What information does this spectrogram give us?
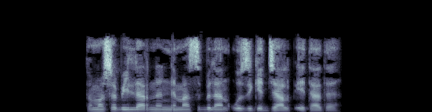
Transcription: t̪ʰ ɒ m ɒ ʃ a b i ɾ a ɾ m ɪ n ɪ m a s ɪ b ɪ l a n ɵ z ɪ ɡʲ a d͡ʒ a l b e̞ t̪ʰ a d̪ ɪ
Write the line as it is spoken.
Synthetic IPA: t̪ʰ ɒ m ɒ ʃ a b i l a ɾ n ɪ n ɪ m a s ɪ b ɪ l a n ɵ z ɪ ɡʲ a d͡ʒ a l p e̞ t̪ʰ a d̪ ɪ

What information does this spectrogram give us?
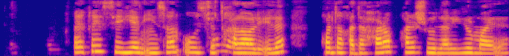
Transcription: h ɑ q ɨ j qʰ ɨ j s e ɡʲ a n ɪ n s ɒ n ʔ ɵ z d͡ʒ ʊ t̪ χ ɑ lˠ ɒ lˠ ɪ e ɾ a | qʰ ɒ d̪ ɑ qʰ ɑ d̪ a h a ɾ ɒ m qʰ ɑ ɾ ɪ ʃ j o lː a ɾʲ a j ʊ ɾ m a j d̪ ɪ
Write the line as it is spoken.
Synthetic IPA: h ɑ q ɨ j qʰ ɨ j s e ɡʲ a n ɪ n s ɒ n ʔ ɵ z d͡ʒ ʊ t̪ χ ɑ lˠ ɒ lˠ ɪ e l a | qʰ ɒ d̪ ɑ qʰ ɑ d̪ a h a ɾ ɒ m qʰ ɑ ɾ ɪ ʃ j o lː a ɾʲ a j ʊ ɾ m a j d̪ ɪ

